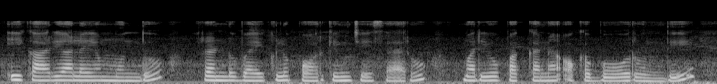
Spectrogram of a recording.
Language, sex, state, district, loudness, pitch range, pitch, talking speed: Telugu, female, Telangana, Mahabubabad, -18 LUFS, 170-185 Hz, 180 Hz, 100 wpm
